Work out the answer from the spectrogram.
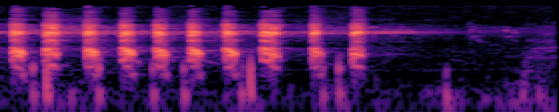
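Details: A male chukar partridge, recorded for hunting, gives about ten quick, harsh clucking notes in under two seconds, then falls silent.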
